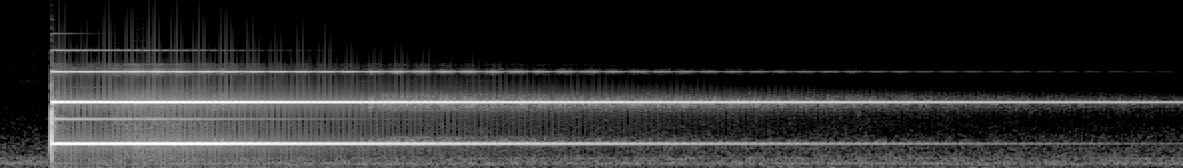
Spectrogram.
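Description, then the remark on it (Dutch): A single meditation bell is struck once to begin a ten-minute sound meditation, giving a clear, bright tone with shimmering overtones that hums on and fades slowly over about eleven seconds, with no voices. “Als je de bel hoort, begint de meditatie.”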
